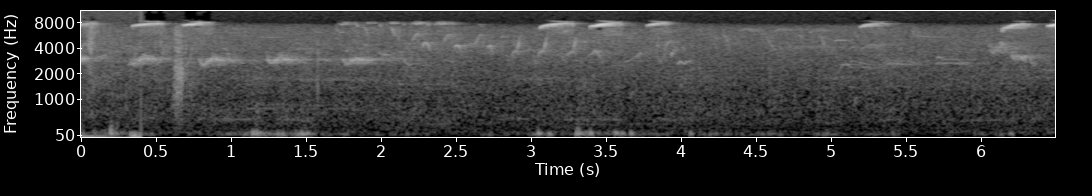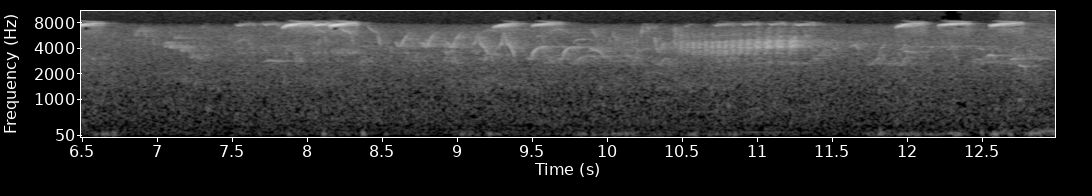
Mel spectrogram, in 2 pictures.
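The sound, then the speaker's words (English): Faint outdoor birdsong: many short, high chirps scattered throughout, over low, uneven rumbling noise. “I'm noticing right now I'm really grateful to hear the birds singing in the background of your place.”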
